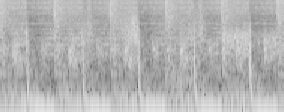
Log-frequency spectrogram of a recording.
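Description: Electronic dance music in a continuous DJ mix: a steady, even beat with heavy bass and bright high percussion.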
